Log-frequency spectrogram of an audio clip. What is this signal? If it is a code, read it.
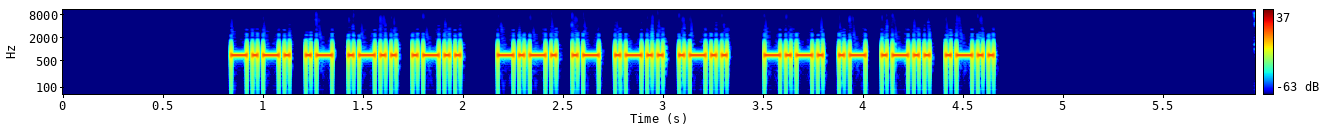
Morse code, heard as a keyed tone, about 44 wpm, 700 Hz. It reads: CALL CALL CALL
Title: Top 300 Words Repeated 45wpm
